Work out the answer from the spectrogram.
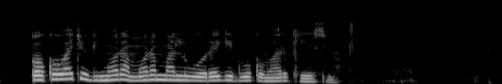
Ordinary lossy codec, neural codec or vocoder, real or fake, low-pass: none; none; real; 7.2 kHz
